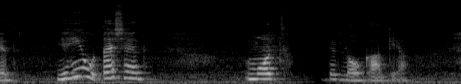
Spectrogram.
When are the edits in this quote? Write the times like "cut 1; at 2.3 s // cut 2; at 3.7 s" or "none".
cut 1; at 3.4 s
